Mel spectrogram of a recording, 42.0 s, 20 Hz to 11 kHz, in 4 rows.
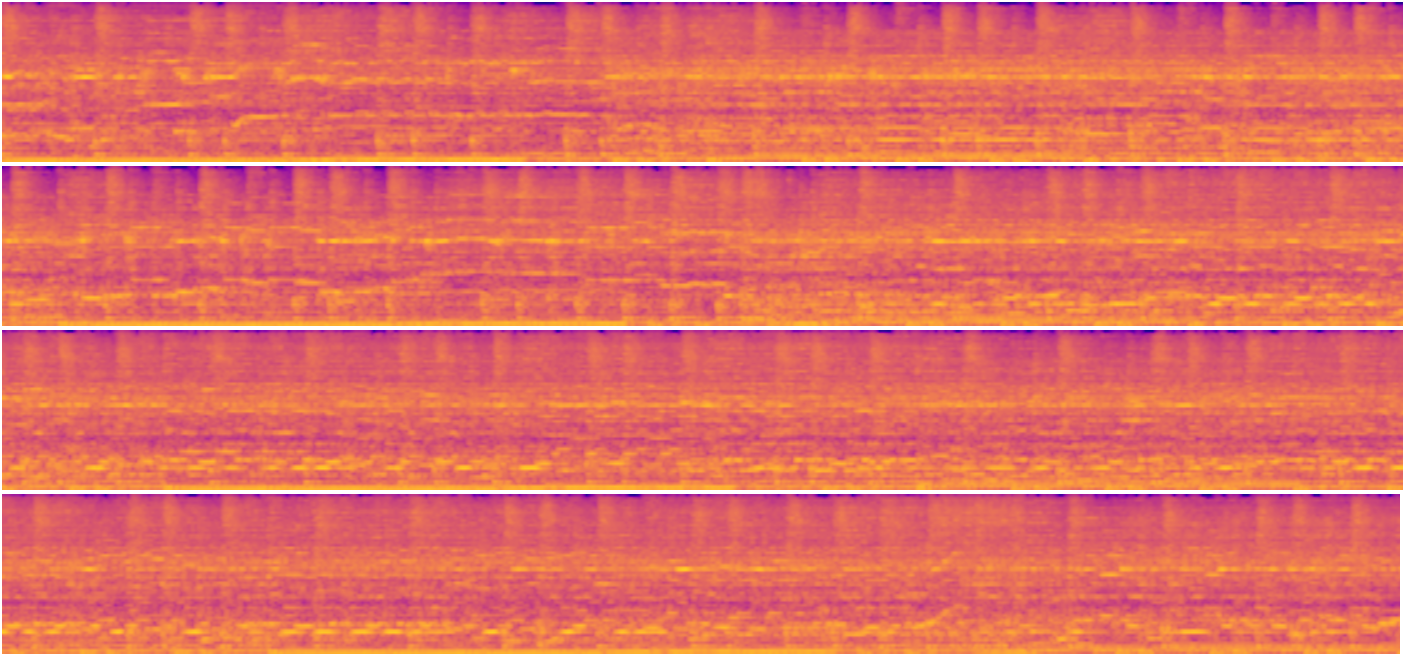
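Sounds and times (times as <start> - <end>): solo electric guitar: 0.0 - 42.0.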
